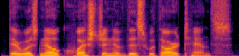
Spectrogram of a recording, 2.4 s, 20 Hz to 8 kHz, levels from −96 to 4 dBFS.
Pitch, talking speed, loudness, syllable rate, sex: 105 Hz, 225 wpm, -18 LUFS, 5.1 syllables/s, male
